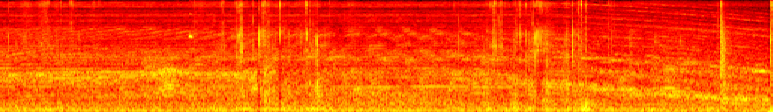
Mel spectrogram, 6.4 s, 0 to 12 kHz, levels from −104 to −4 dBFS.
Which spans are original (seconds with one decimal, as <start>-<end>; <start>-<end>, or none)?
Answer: 0.0-6.4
